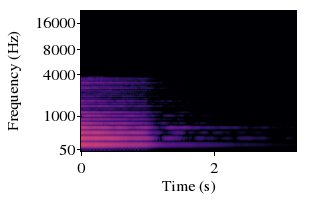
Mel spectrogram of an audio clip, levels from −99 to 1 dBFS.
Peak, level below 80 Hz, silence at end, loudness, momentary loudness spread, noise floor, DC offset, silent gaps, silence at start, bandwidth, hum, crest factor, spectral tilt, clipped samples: -34 dBFS; under -90 dBFS; 1.65 s; -47 LUFS; 23 LU; under -90 dBFS; under 0.1%; none; 0 s; 4 kHz; none; 16 dB; -6.5 dB/octave; under 0.1%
